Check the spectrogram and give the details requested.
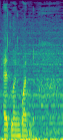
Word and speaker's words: Edlengwen: It's spelled Edlengwen, but apparently it's pronounced Edlengwend.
